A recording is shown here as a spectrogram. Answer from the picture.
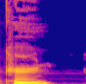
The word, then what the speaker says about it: Cerne: You will hear a familiar name like the city of Cern or Kern. It wasn't until Latin that the C's started to make the soft C sound, so C's were pronounced as K's in ancient Greek.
